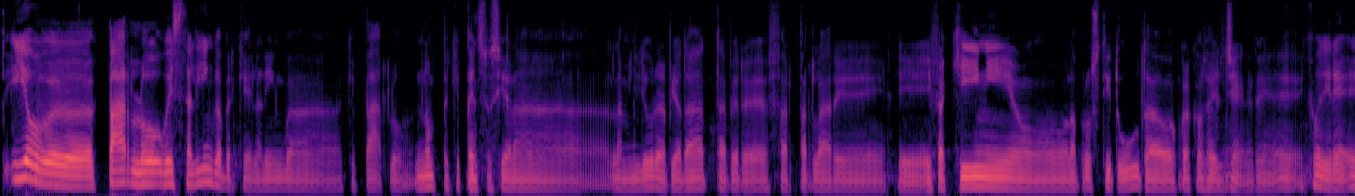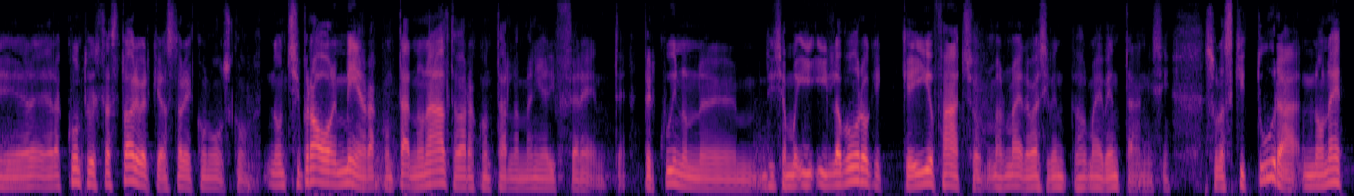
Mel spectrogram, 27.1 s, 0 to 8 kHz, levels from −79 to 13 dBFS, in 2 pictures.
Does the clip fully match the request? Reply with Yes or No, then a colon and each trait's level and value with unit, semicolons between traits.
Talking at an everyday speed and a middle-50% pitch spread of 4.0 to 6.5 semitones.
No: fast, 185 wpm; average, 4.6 semitones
